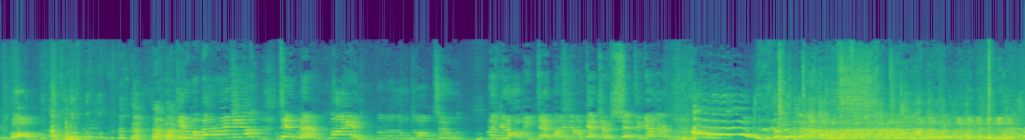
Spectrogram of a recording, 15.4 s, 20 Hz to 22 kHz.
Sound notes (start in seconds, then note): 0.6 audience laughing; 10.4 screams a war cry; 11.3 audience laughing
